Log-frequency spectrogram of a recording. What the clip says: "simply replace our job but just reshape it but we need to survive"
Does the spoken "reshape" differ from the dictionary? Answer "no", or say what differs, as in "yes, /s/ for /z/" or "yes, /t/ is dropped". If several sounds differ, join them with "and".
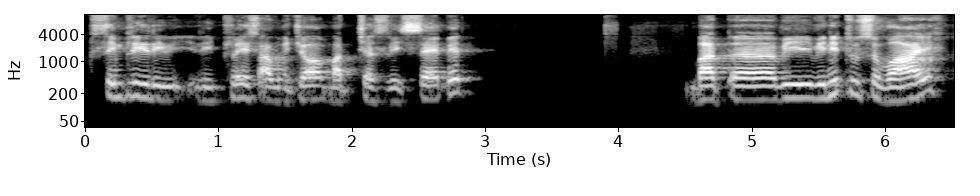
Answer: yes, /s/ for /ʃ/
